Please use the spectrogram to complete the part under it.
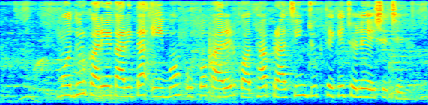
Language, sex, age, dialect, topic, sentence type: Bengali, female, 18-24, Standard Colloquial, agriculture, statement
